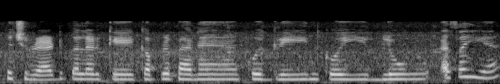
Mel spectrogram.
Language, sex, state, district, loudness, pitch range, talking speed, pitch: Hindi, female, Bihar, Katihar, -17 LUFS, 230-250 Hz, 170 wpm, 240 Hz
